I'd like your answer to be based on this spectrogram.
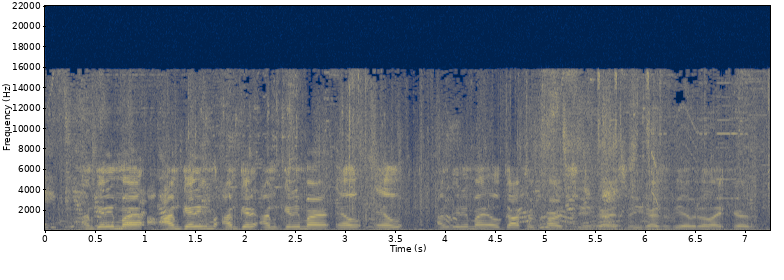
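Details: Male streamer with his own real stutter, with repeated phrases over background game audio; stuttering.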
